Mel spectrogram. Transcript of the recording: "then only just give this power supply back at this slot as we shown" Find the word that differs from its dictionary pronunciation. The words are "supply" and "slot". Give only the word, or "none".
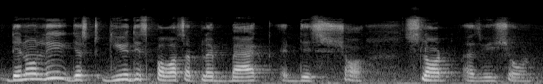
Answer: slot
